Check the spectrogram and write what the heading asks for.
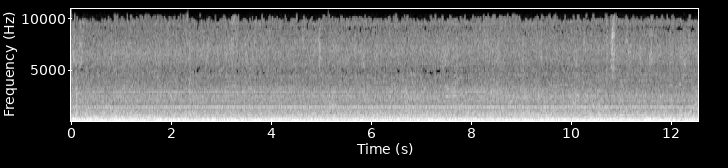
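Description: Jet airliner cabin noise in flight, heard from a window seat beside the engine: a steady low rumble of engines and airflow with a faint, even engine whine over it. A single small click about five seconds in.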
